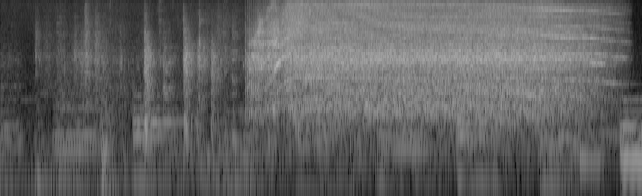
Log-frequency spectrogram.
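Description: Power drill boring into the dry deadwood of a cypress stump. It starts about two and a half seconds in and runs steadily with a high whine until just before the end, over background music.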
